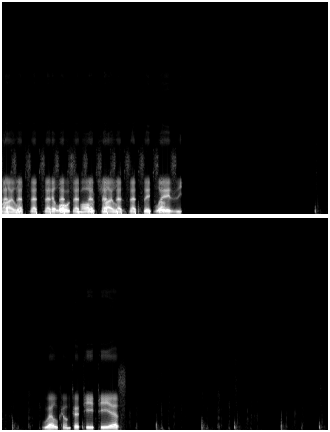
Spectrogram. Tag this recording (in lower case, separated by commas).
speech synthesizer, speech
